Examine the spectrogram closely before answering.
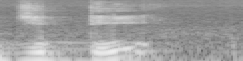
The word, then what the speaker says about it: الجد: Ini bacanya jad ya. Faslun fil jiddi, maaf kasroh, yaitu jiddi, wal muwadhabah lan muwadhabah kontinuitas, wal himmati lan semangat.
